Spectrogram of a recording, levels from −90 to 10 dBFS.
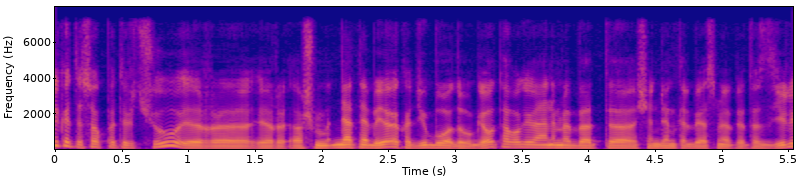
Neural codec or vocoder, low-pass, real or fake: autoencoder, 48 kHz, 32 numbers a frame, DAC-VAE, trained on Japanese speech; 7.2 kHz; fake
